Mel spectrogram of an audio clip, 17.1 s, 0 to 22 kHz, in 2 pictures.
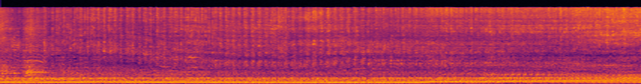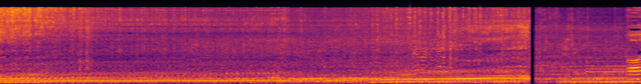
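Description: A modified Camaro with ProCharger and cam on E85 and a Hellcat with upper pulley and headers on E85 run a 60 mph roll race, loud sustained engine roar with rising pitch as they accelerate, then a sudden cutoff.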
